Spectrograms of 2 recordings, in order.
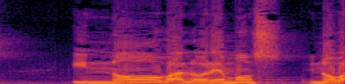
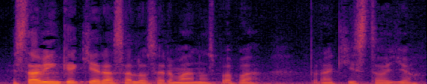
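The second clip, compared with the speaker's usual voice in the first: very soft, low, gentle reminder; retold tender child; 5 semitones lower, 9 dB quieter, faster than usual. Son reminding father he is here, soft tenderness. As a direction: let it sink to a tender near-murmur. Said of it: "Él me dijo".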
